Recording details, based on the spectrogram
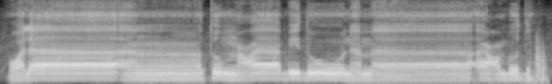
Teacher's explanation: ولا انتم عابدون ما اعبد، لا پہ مد ہے، انتم کے نون پہ غنہ کرنا ہے، اور عابدون اور اعبد ان کی عین کو صحیح ادا کرنا۔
